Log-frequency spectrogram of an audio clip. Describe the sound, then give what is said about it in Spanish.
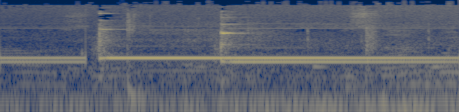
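An apartment doorbell, rung a second time to check whether the home is empty, rings once with a steady, sustained electronic tone lasting nearly two seconds, clear, with faint background noise and no one speaking. “Pasa el tiempo, no pasa nada, deduzco que no hay nadie pero le toco timbre de vuelta para asegurarme de que efectivamente la casa está vacía.”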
